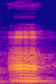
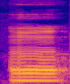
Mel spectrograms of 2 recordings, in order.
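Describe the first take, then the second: First: Second "a" as a full "aah"; southern open vowel. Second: First "a" as a short "uh"; northern schwa. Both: Shown as a demonstration. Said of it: "the way they say that".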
